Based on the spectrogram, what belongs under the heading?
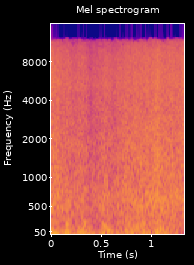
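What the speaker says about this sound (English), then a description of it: "The closer you get to it, you really can feel the force of this 20-metre waterfall." A 20-metre waterfall in Jajce, Bosnia roars steadily from close range, a dense, continuous rush of falling water with no voices.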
